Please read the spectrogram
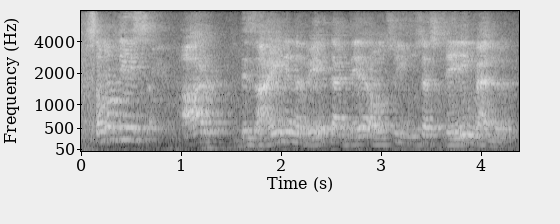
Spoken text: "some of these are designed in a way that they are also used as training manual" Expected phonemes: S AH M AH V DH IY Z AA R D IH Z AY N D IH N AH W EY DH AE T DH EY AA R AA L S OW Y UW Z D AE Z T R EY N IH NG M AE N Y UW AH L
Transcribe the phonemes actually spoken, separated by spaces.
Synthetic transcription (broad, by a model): S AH M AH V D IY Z AA R D IH Z AY N D IH N AH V EY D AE T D EY AA R AA L S OW Y UW Z D AE Z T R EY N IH NG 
